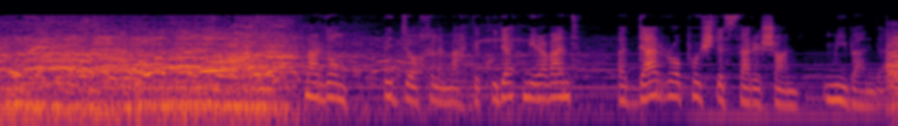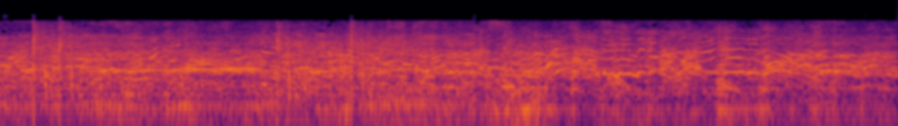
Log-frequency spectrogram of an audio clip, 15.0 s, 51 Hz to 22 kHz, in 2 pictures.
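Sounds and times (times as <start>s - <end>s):
panicked crowd clamoring inside a kindergarten: 0.0s - 5.1s, 7.4s - 14.9s
speech: 2.6s - 12.8s
laughter: 7.4s - 14.9s
sharp gunshot-like cracks: 7.6s - 11.8s.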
